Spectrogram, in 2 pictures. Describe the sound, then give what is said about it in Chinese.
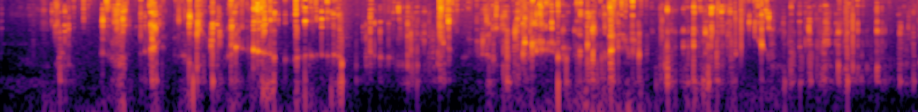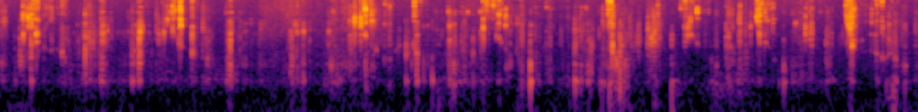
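Steady, wet chewing and crunching of spicy hotpot food, with quick irregular bites and squishy mouth sounds repeating throughout, over a faint low hum and no speech. “来，我们继续吃火锅。”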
